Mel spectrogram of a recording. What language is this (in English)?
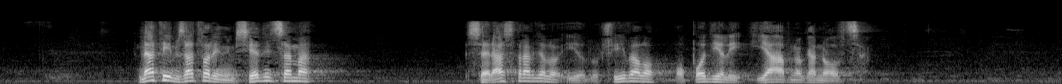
Croatian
